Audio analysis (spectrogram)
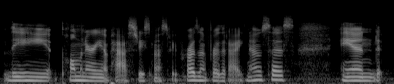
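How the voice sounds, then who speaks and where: A woman's voice: lowish voice, level tone, fairly quick, gravelly, slight background noise. A woman physician giving medical lecture commentary in formal, technical phrasing.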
